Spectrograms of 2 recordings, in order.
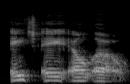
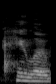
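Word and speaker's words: phthalo: I'm going to say middle Halo blue you'll you can see how it's spelled it's p HT h a l o I'm just going to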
